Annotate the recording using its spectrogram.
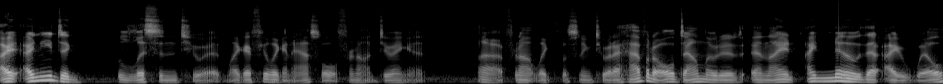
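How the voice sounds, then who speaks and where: On a very clean recording with a silent background, a man speaks in an unremarkable speaking voice. His pace is moderate, with ordinary pitch variation and big swings in loudness. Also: fairly low pitch for a man. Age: 20s. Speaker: podcast guest. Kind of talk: casual chat.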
